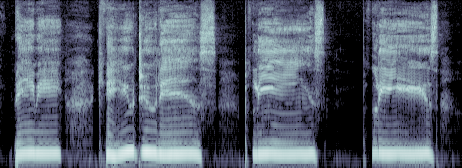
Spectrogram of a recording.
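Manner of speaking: high-pitched, slow, womanish pleading tone. Mocking a nice guy who sounds like a woman, imitating a man without bass. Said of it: "He sounds like a woman when he talks".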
